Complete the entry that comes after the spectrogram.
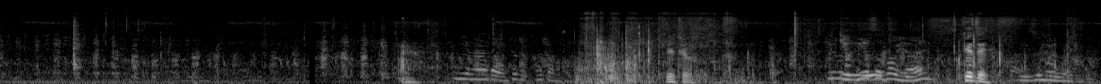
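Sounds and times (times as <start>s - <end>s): dog panting quietly: 0.0s - 5.7s, 6.8s - 11.0s.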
